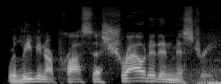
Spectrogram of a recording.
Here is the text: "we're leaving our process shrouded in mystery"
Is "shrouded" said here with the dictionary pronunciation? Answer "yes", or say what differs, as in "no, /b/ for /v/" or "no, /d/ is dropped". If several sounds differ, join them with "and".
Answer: yes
